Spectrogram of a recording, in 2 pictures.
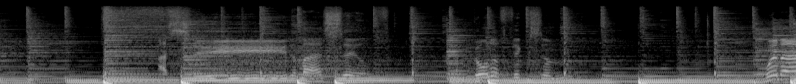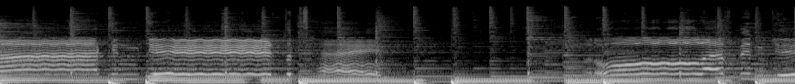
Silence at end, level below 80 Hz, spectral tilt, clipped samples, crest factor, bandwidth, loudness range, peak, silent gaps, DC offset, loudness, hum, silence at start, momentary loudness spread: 0 s; -30 dBFS; -6 dB/octave; under 0.1%; 18 dB; 16 kHz; 4 LU; -2 dBFS; none; under 0.1%; -21 LUFS; none; 0 s; 9 LU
